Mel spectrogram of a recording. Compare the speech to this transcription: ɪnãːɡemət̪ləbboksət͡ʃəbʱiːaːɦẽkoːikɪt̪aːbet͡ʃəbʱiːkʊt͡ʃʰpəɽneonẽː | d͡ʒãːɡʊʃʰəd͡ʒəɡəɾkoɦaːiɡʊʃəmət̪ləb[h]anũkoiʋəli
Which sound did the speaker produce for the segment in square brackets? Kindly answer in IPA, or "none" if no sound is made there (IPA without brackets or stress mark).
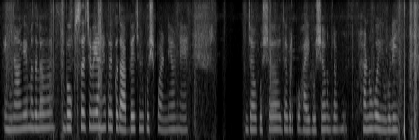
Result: h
